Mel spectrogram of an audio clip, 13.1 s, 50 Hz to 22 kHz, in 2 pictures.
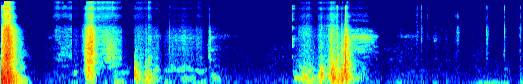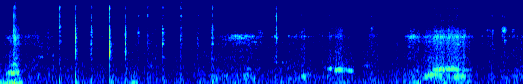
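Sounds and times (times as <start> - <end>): light sharp clicks and taps: 5.2 - 10.2.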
